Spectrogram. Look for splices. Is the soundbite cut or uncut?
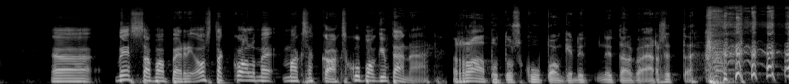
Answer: cut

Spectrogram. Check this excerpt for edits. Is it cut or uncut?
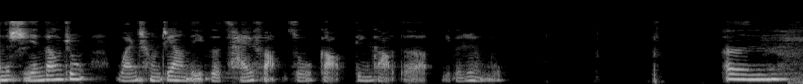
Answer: uncut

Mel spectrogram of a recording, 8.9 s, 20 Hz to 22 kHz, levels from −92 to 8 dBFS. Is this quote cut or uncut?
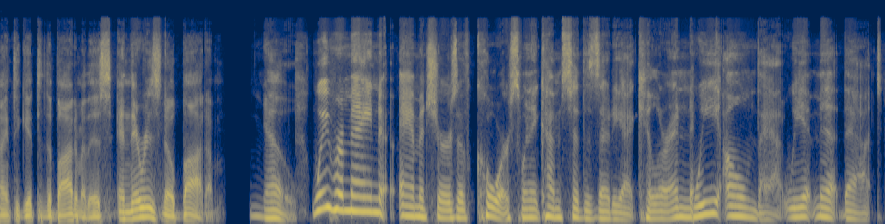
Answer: cut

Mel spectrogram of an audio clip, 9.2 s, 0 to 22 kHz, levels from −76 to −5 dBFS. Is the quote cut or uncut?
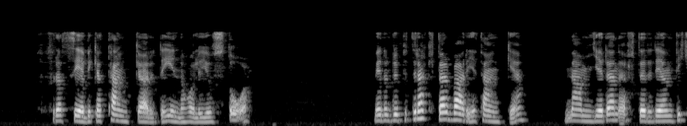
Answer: uncut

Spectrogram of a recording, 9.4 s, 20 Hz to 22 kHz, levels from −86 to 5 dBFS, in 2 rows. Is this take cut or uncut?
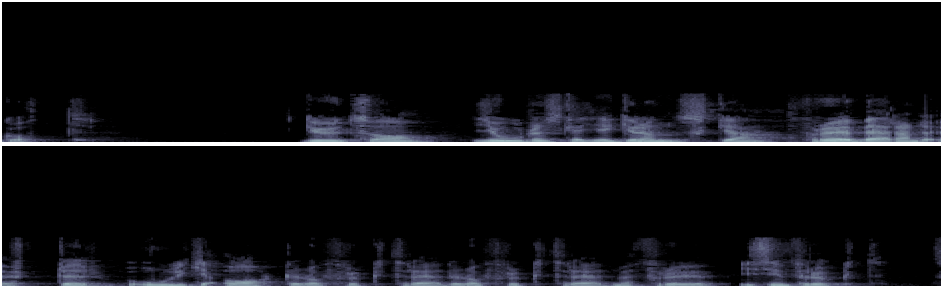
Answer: cut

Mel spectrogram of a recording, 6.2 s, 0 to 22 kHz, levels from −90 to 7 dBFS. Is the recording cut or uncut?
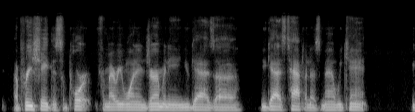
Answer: uncut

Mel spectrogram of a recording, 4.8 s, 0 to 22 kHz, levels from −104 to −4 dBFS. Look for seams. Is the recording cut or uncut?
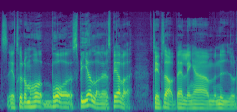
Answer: cut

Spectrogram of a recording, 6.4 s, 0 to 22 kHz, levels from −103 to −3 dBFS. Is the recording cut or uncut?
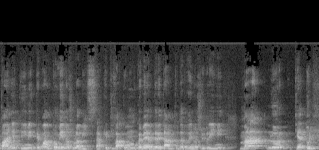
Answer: cut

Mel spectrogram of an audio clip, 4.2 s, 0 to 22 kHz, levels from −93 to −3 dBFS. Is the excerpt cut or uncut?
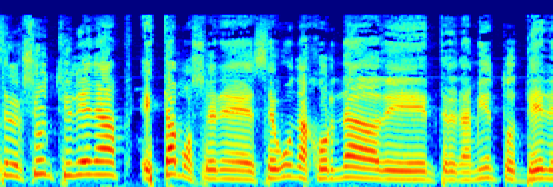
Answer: cut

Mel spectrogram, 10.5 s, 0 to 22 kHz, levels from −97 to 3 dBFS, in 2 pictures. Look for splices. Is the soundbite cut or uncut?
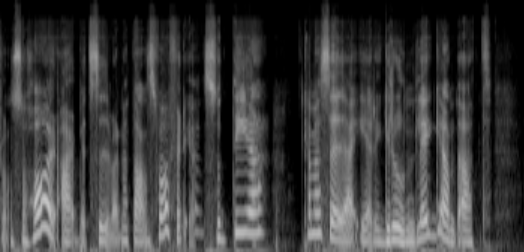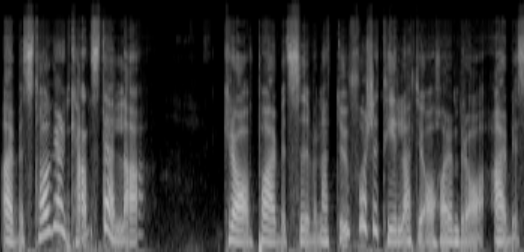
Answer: uncut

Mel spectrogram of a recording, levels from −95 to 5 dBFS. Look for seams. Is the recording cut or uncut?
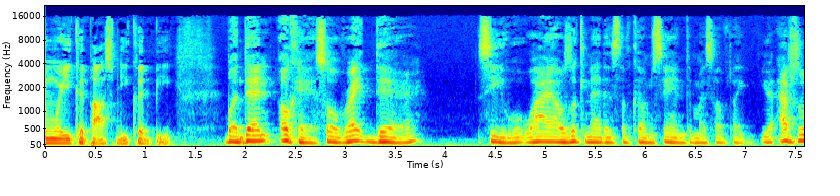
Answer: uncut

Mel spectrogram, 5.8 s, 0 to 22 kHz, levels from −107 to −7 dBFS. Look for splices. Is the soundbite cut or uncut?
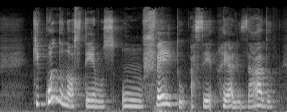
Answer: uncut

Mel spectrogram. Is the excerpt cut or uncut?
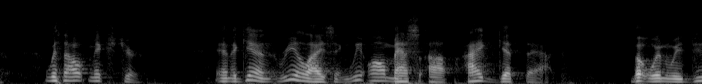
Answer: uncut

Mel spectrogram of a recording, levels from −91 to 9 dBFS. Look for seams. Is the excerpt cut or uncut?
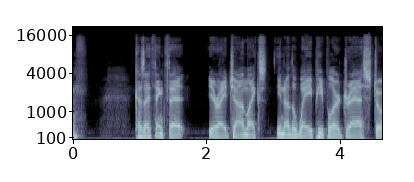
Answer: uncut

